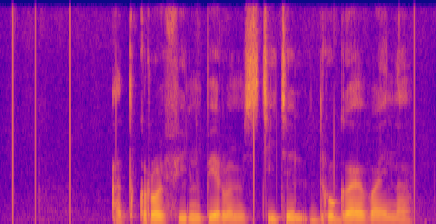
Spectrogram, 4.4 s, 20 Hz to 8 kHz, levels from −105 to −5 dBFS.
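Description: From 0.12 s to 4.25 s the speech carries word clock ticks, about ten a second, some forty sharp clicks of uneven strength. The receiver isn't locked to the sender's clock, and the pattern points to a drift of roughly 500 ppm, slipping one sample at each tick.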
